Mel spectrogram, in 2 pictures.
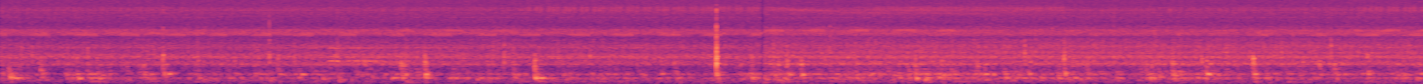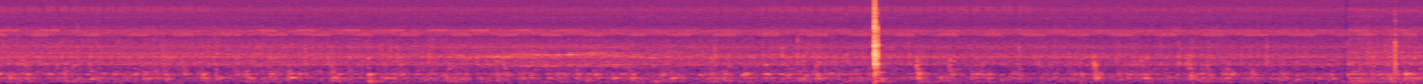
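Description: Outdoor night ambience in light rain, picked up by a trail camera: a steady hiss with scattered drip ticks, and one sharp click about two-thirds of the way through.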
